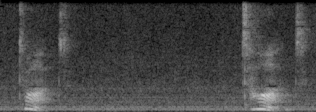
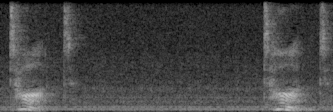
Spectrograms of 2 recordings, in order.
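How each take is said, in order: Both takes have the same delivery.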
